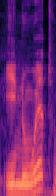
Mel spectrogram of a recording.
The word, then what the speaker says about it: Inuit: Un petit nanan pour la communauté Inuit. C'est-tu comme ça qu'on le prononce? – Inuit, oui, pour ce qui est là, de la transfuge GNP2, c'est clair.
